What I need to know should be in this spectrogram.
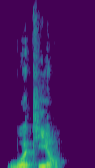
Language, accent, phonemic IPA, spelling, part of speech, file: French, France, /bwa.ti.jɑ̃/, boitillant, verb, LL-Q150 (fra)-boitillant.wav
- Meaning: present participle of boitiller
